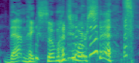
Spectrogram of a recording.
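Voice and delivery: laughing while talking. Real, not acted. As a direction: talk through the laughter. Laughing after joke.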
